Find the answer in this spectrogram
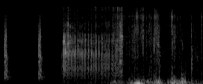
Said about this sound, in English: Just shuffle those cards.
